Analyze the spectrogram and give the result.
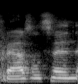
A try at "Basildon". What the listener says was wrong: Well, it hasn't got a T in it, mate. It's Basildun, not Basilton. It's Basildun, yeah? So you pretty much mispronounced it, to be fair.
